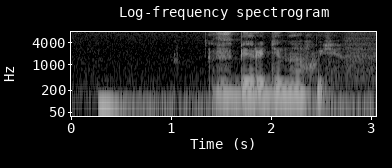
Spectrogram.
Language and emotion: Russian, neutral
